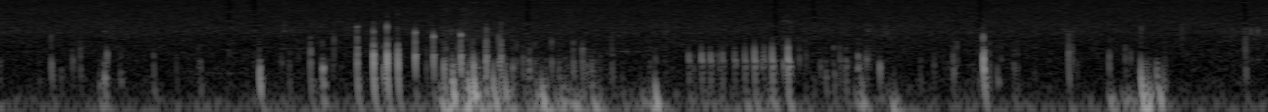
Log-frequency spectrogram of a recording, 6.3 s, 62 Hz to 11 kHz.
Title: stomach growling (for @Amandaforbuddies2 )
